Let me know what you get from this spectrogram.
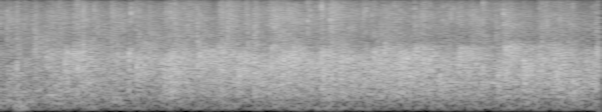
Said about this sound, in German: Hast du wieder einen Applaus? Jedes Mal, mega schön, wenn wir live auftreten. Heute sind wir in der Mörsburg zu Winterthur im Restaurant Schloss Halden.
